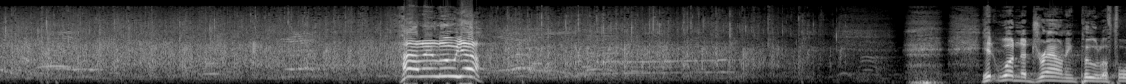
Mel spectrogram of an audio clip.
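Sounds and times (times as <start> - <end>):
church audience clapping in rejoicing: 0.0 - 8.9
speech: 9.8 - 11.2.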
